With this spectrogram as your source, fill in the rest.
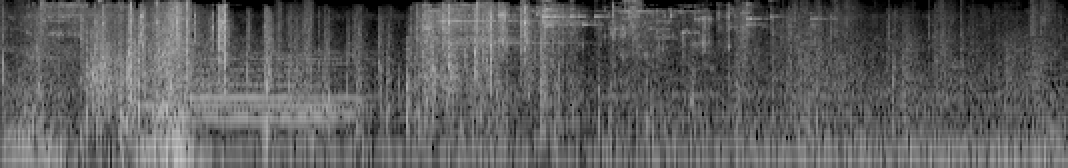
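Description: Footsteps patter quickly on pavement in a game.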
